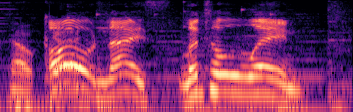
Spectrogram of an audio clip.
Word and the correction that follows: Lil Wayne: No, Lil Wayne. You got to say it right.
